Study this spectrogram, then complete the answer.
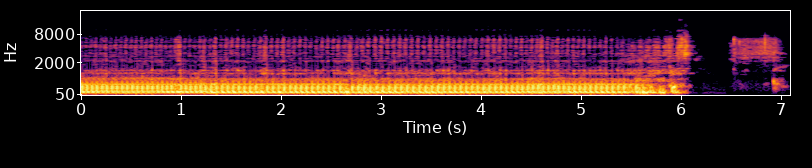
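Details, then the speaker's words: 125 cc pit bike single runs choppy and uneven at steady revs, then dies abruptly once throttle is released; owner suspects the carburettor needle, unconfirmed. "pustím plyn, tak asi chcípne. No tak ty vole, tam je něco špatně s tou jehlou nebo já už nevím."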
